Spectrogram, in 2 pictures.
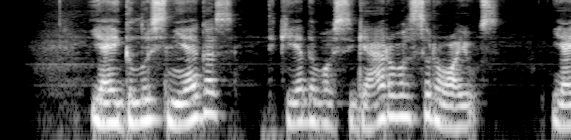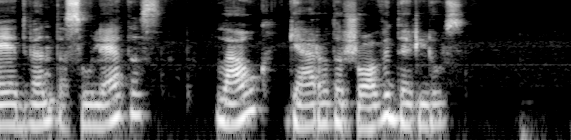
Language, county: Lithuanian, Šiauliai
